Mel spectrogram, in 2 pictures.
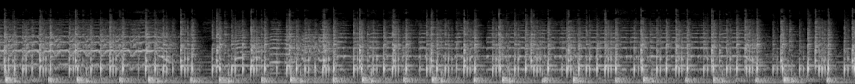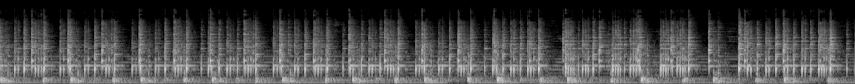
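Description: Bhoota kola ritual music: drums beaten in a fast, steady rhythm, with a reed pipe holding long notes over roughly the first half.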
